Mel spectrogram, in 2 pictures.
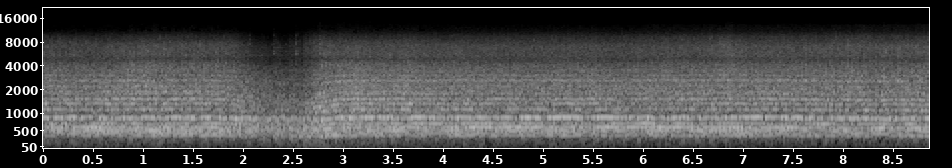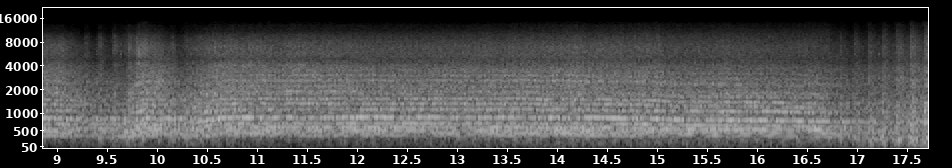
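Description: A steam locomotive's whistle blows in long, loud blasts as the train approaches.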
